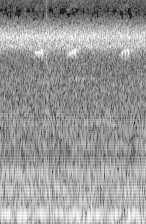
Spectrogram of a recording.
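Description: Faint cricket chirping, short high chirps about twice a second, over the steady low sound of a fan.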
